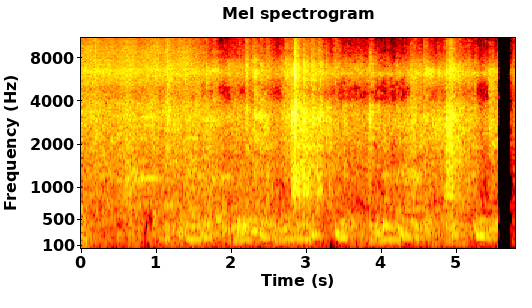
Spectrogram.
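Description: Several pigeons coo in a repeating, throaty rhythm close by, with faint rustling and a few soft chirps in the background.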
